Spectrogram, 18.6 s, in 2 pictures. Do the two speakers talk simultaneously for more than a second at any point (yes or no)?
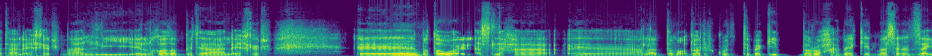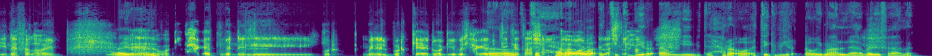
yes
